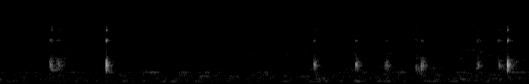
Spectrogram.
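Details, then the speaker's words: Geiger counter on a weak tritium source with the shutter closed: the ticks slow down a lot to sparse, irregular sharp clicks, roughly two a second over a quiet room. A normal low count rate. "And again, if I close that shutter, pop it on with the shutter closed, here all of a sudden the ticks have basically slowed down a lot."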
